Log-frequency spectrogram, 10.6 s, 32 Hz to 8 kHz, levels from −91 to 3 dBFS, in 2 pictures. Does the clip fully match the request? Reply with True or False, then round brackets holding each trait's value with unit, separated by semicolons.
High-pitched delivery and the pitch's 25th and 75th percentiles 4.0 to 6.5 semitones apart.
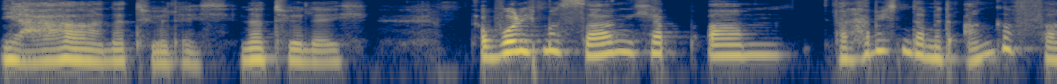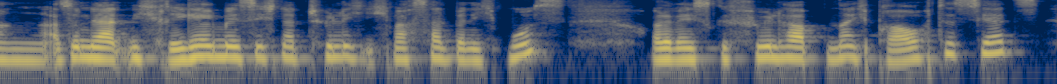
False (180 Hz; 4.6 semitones)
